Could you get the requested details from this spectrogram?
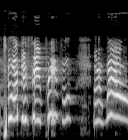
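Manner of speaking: high, loud, hammed-up astonishment; mock a player who is utterly amazed; imagined amazement. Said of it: "He's like".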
